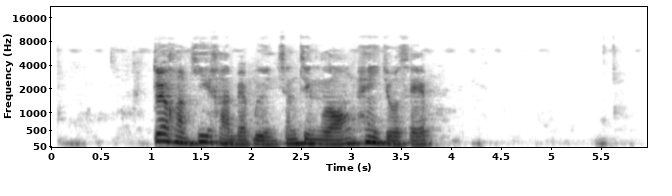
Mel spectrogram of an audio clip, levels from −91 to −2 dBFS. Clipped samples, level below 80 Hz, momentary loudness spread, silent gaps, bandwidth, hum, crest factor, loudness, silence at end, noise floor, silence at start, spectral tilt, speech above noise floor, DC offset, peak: under 0.1%; -54 dBFS; 6 LU; none; 7.4 kHz; none; 18 dB; -17 LUFS; 2.15 s; -75 dBFS; 1.05 s; -8 dB/octave; 59 dB; under 0.1%; -2 dBFS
